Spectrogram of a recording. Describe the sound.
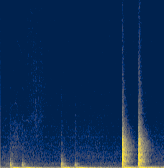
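Knocking on a tunnel wall: four dull, low thuds in two spaced pairs, then two louder, brighter and hollower knocks close together near the end.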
